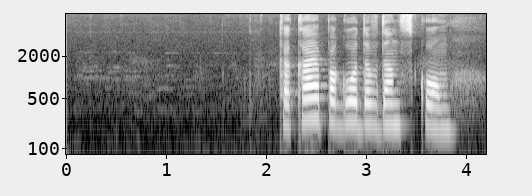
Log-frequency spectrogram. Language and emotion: Russian, neutral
